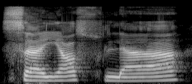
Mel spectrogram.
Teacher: سین کے اوپر زبر ہے، یا کو صاد سے ملائیں گے، صاد حروف مستعلیہ میں سے ہے، موٹے حروف میں سے ہے، موٹا پڑھیں گے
